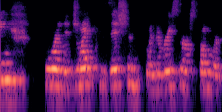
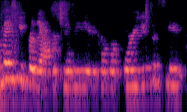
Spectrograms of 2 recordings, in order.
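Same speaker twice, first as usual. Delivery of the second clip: ordinary talk, nothing marked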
